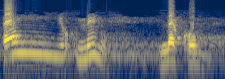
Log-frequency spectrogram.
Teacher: ادغام بغنة. نون بعدها ياء. اغن. اوعى تنسى الغنة.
